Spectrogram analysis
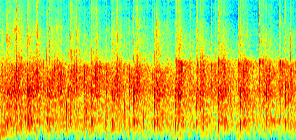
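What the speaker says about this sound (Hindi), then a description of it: "बढ़ा दो हौसला तालियों से इस मंच पर" Steady audience applause fills a school Republic Day program stage, dense clapping sustained and fairly loud throughout with no voices over it.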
